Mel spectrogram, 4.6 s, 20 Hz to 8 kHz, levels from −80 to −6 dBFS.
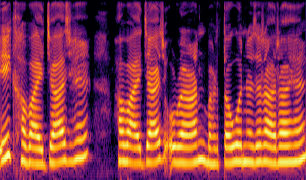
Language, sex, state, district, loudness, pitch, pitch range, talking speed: Hindi, female, Maharashtra, Washim, -12 LUFS, 230 Hz, 220-245 Hz, 170 wpm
